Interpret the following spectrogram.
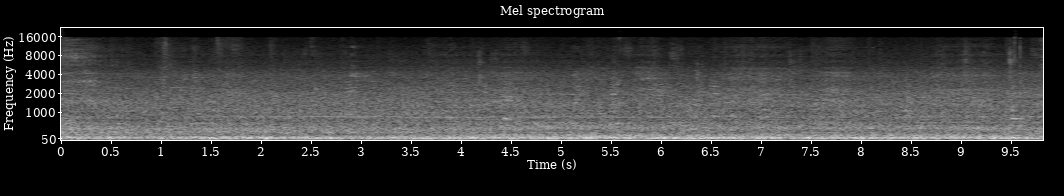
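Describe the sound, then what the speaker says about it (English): An express subway train runs non-stop toward Manhattan, its steady low rumble and rattling wheels filling the car continuously from start to finish, with faint clanks above the drone. "So this train non-stop straight to the city."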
